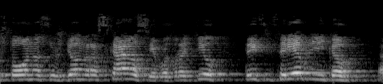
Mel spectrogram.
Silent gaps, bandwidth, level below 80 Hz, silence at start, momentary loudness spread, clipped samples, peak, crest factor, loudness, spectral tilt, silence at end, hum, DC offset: none; 11.5 kHz; -84 dBFS; 0 s; 10 LU; under 0.1%; -6 dBFS; 18 dB; -25 LUFS; -3.5 dB/octave; 0 s; none; under 0.1%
